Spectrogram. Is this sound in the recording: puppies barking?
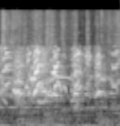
yes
